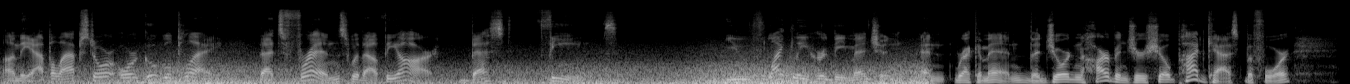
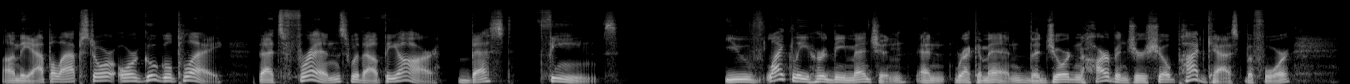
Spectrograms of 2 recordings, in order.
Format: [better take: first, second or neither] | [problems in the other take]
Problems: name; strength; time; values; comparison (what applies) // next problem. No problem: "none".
second | wind noise on the microphone; heavy; until 9.5 s; 6 dB below the speech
